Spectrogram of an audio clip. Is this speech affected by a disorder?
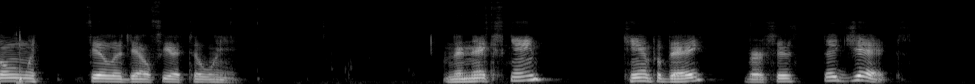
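Yes: cerebral palsy.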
